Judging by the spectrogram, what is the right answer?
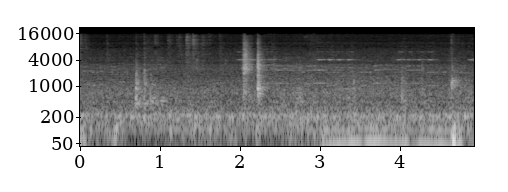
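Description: A spatula knocking and scraping in a metal frying pan on a gas range: a few sharp clinks, a quick pair about two seconds in, over a steady kitchen hum.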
